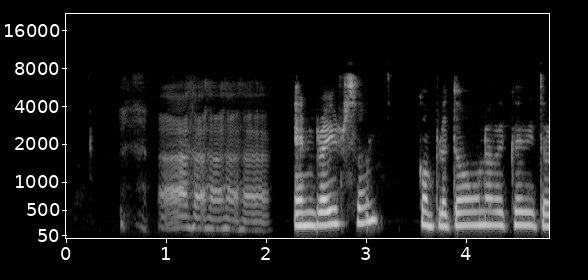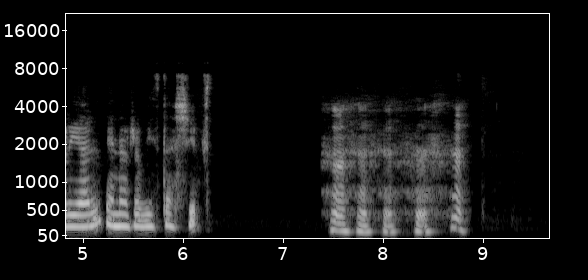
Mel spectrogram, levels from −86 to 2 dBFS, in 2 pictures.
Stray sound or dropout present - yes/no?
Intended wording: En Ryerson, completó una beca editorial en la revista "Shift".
yes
